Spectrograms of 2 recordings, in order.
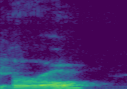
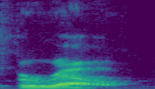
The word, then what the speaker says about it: Burrell: I used to say Burrell, and now he sounded it out for me. It's Burrell.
